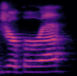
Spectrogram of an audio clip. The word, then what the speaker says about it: gerbera: Oh my gosh, I bought some Gerber daisies the other day. You mean gerbera? Is that really how they're pronounced?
